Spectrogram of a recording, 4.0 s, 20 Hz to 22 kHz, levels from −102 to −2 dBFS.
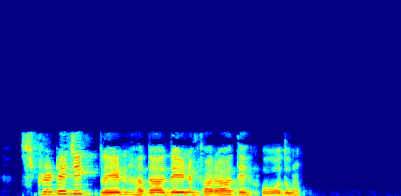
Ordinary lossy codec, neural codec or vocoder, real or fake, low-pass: MP3, 48 kbps; none; real; 7.2 kHz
